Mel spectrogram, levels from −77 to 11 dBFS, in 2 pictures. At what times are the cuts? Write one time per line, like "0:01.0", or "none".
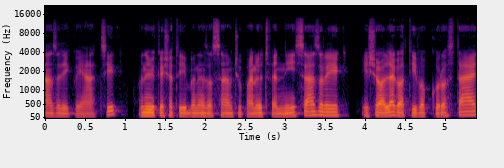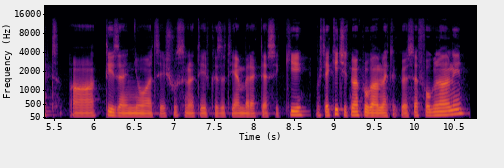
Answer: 0:08.7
